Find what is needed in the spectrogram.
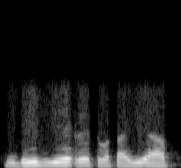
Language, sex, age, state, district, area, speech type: Hindi, male, 30-45, Uttar Pradesh, Mau, urban, conversation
